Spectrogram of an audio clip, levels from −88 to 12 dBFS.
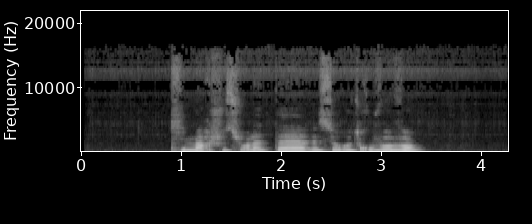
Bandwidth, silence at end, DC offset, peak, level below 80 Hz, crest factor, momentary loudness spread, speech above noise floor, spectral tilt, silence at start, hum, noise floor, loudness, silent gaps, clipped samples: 16.5 kHz; 0.85 s; under 0.1%; -2 dBFS; -56 dBFS; 20 dB; 9 LU; 37 dB; -6.5 dB/octave; 0.9 s; none; -57 dBFS; -22 LUFS; none; under 0.1%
